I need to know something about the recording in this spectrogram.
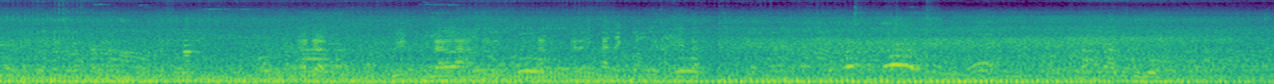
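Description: Coach bus diesel engine running steadily at low revs as the bus manoeuvres slowly in reverse. Crowd voices chatter over it.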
